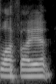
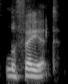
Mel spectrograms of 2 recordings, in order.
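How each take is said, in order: First: It is said the Louisiana way. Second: It is said the Tennessee way. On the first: This is how the Louisiana town is named. "You're in Louisiana, so it's Lafayette" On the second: This is how the Tennessee town is named. "Tennessee has a Lafayette, but we don't pronounce it like that. It's Lafayette"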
